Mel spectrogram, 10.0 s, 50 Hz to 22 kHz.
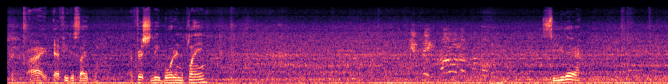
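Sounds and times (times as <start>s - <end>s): low ventilation hum: 0.1s - 10.0s.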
